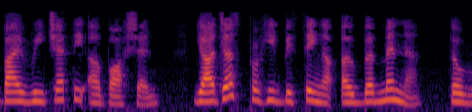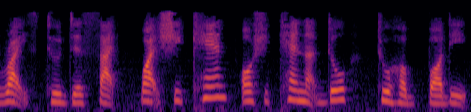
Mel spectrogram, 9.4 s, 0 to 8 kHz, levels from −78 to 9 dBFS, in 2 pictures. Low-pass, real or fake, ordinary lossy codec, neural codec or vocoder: 7.2 kHz; fake; MP3, 24 kbps; codec, 16 kHz, 0.2 kbps, FocalCodec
